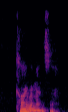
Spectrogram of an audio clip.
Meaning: One who practices chiromancy; a palm reader
- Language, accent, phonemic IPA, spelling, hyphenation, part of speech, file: English, Southern England, /ˈkaɪɹə(ʊ)mænsə/, chiromancer, chi‧ro‧man‧cer, noun, LL-Q1860 (eng)-chiromancer.wav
